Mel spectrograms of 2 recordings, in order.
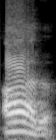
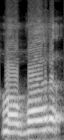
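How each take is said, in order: First: The word begins with a vowel sound. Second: The word begins with an H sound. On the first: The speaker calls it right. "आर असं म्हणतो" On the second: The speaker calls it wrong. "हवर असं नाही म्हणत"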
